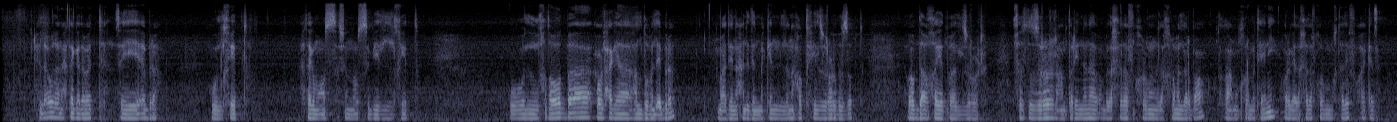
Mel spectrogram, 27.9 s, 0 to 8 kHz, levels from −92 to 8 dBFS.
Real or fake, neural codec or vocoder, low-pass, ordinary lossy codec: real; none; 7.2 kHz; none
